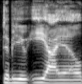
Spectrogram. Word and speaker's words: Weil: I feel like that's the more German pronunciation, Weil, but I just mostly call her.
